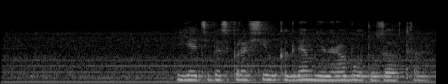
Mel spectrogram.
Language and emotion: Russian, neutral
